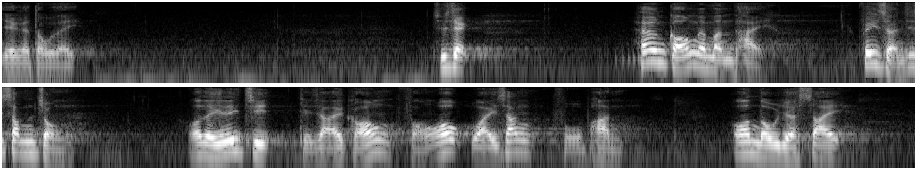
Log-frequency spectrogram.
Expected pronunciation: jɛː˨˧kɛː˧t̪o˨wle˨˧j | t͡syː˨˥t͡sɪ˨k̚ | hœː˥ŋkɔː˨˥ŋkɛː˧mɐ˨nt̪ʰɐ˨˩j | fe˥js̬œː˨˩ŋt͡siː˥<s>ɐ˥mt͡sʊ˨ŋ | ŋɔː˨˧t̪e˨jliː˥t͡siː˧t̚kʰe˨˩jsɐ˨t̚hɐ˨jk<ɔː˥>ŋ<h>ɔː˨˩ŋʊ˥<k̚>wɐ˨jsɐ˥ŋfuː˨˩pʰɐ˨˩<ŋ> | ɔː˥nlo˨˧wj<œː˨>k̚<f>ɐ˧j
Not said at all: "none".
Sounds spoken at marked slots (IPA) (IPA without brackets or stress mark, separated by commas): s, ɔː˨˥, f, k̚, n, œː˨, s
